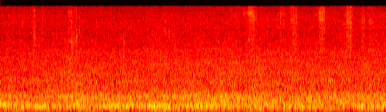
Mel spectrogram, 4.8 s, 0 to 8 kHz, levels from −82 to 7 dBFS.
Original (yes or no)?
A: no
